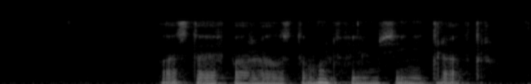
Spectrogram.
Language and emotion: Russian, sad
